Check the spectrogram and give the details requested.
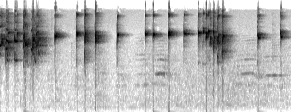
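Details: Shrill chattering from a lovebird singing a pancingan lure song meant to draw other lovebirds into song, breaking into many sharp, high single chirps spaced unevenly, with another short burst of rapid twitter.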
